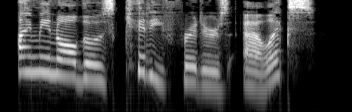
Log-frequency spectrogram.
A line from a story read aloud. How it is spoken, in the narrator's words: she snapped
